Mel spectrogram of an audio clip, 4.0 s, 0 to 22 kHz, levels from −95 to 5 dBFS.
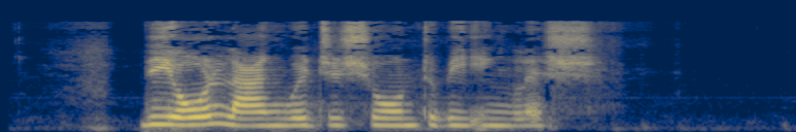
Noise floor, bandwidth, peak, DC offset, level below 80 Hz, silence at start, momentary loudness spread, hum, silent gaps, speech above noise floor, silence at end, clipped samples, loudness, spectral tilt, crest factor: -71 dBFS; 11.5 kHz; -2 dBFS; under 0.1%; -64 dBFS; 0.7 s; 14 LU; none; none; 55 dB; 1 s; under 0.1%; -17 LUFS; -3 dB/octave; 18 dB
